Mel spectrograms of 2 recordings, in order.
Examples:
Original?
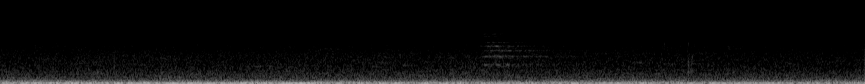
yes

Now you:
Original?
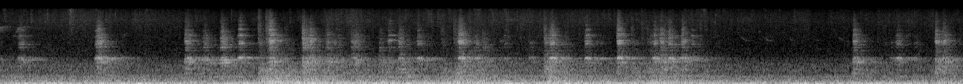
yes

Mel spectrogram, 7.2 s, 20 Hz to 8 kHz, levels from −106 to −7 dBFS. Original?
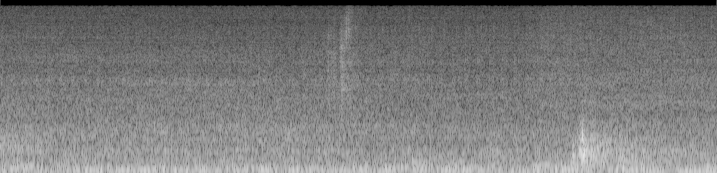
yes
